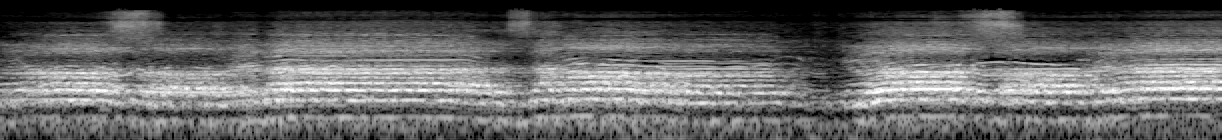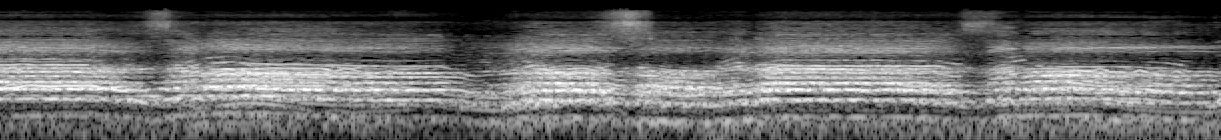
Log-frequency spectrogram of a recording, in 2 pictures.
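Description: A male voice chanting a Shia Muharram mourning lament (rowzeh) in long, drawn-out melodic phrases of a few seconds each, with short breaks between them.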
